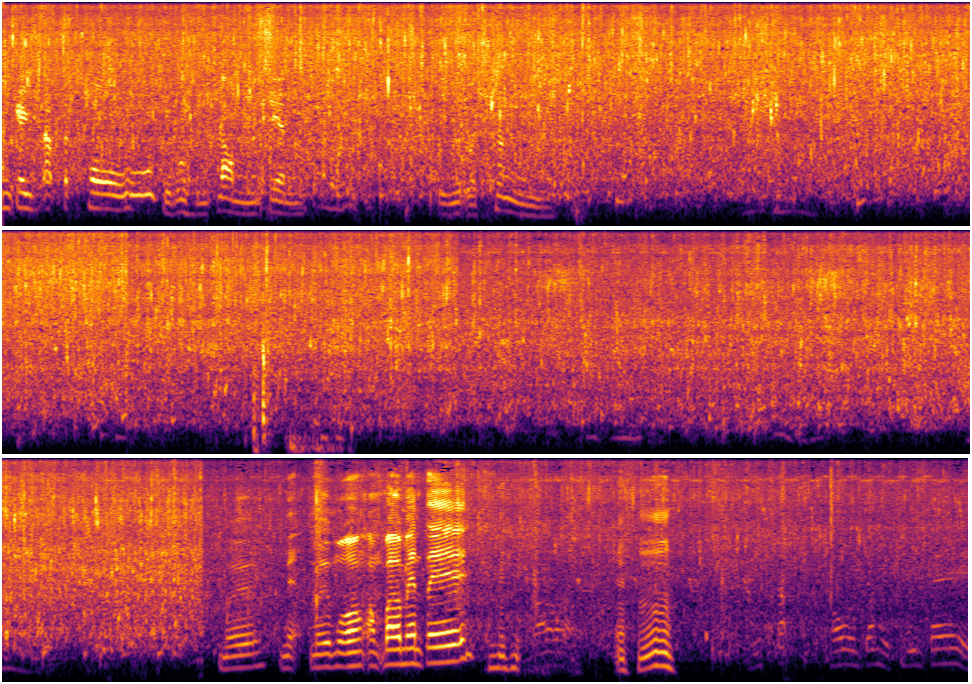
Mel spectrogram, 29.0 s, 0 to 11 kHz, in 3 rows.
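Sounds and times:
water running: 0.0s - 29.0s
sharp knock with thud: 12.2s - 13.2s.

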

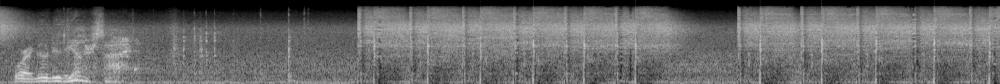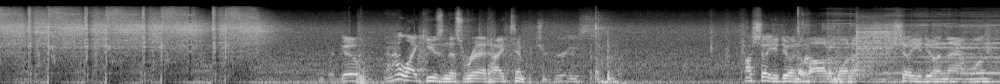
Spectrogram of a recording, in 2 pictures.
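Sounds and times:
air-powered grease gun hissing: 3.6s - 12.8s.

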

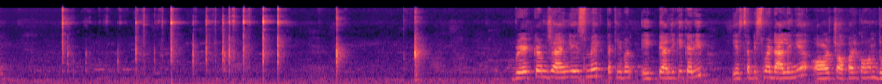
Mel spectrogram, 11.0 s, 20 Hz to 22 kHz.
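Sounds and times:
spoon tapping against container: 0.8s - 3.6s.

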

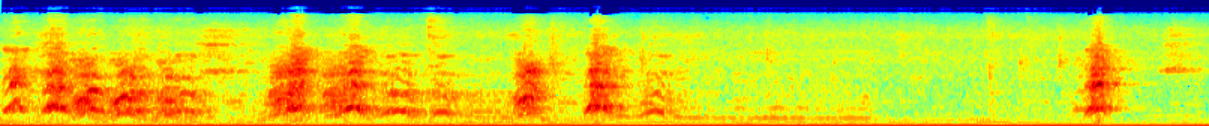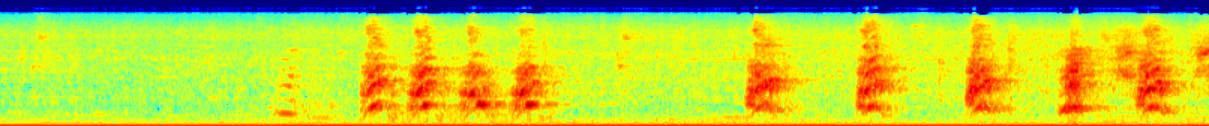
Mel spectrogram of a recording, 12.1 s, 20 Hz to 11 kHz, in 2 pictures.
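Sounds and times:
dogs barking: 0.0s - 4.0s, 5.4s - 6.0s, 7.4s - 9.0s, 9.8s - 12.0s.

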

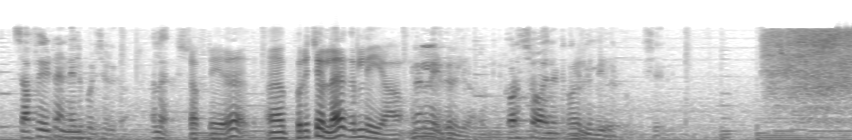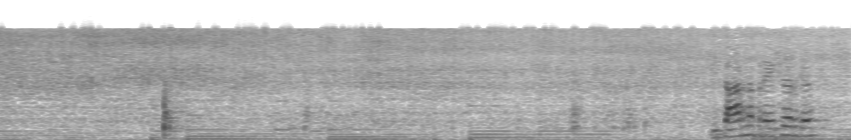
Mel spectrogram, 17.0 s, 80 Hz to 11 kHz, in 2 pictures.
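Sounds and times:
chicken sizzling in hot oil: 7.6s - 17.0s.

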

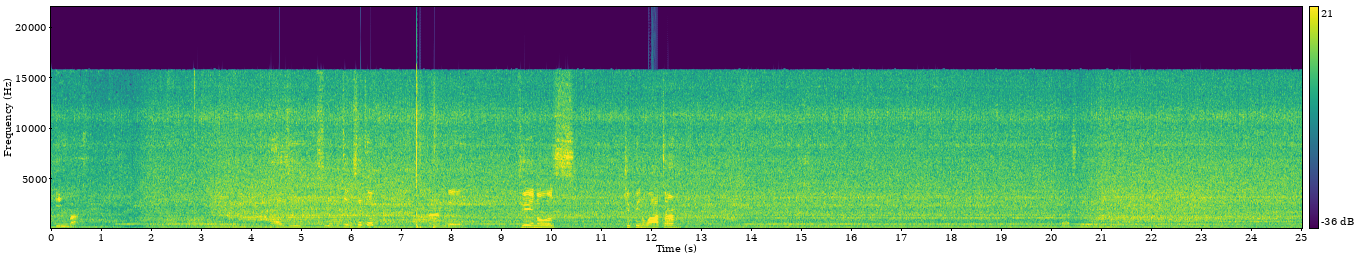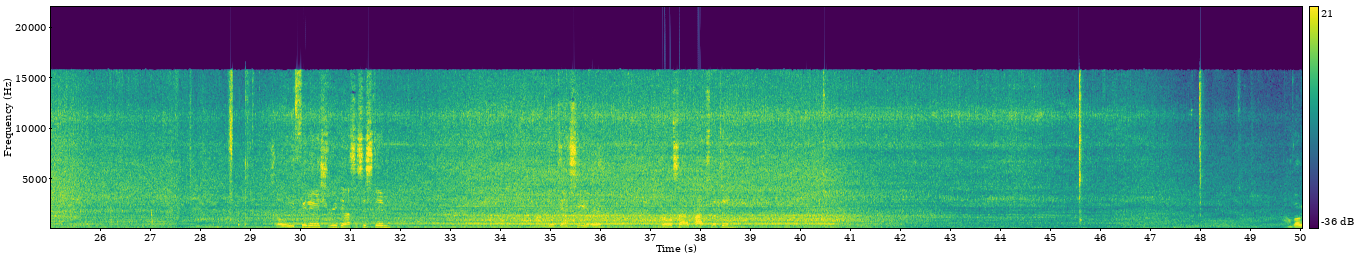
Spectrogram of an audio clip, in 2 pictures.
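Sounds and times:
car engine idling: 0.0s - 50.0s
sharp click: 45.5s - 45.8s, 47.9s - 48.2s.

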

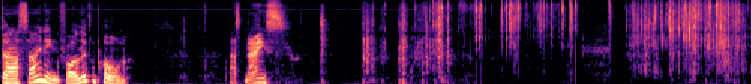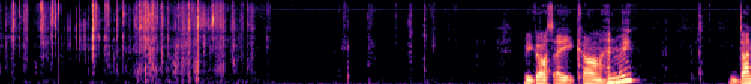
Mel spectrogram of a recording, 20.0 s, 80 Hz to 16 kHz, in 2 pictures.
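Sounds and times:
foil packet tearing open: 4.8s - 13.5s
foil packet crinkling: 4.8s - 13.6s.

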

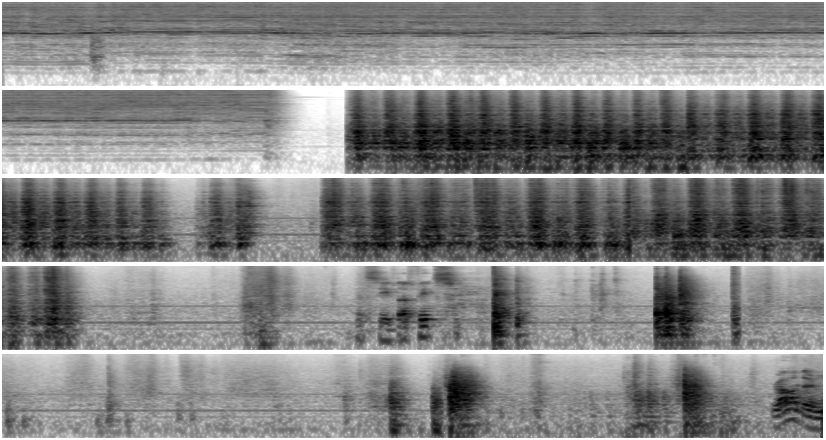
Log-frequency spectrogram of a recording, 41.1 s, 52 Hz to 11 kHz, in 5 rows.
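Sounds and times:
circular saw cutting wood: 0.0s - 11.1s, 11.7s - 25.5s
hand saw cutting board: 0.0s - 11.1s, 11.7s - 25.5s.

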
